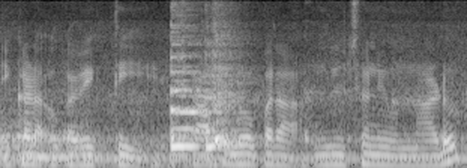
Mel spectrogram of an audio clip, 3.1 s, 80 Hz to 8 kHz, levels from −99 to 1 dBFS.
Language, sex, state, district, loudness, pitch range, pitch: Telugu, male, Telangana, Hyderabad, -18 LUFS, 120-135 Hz, 125 Hz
